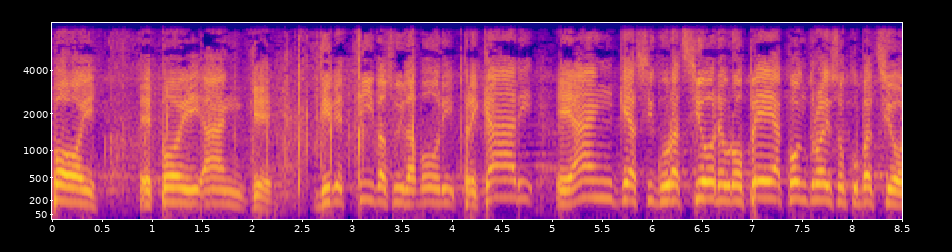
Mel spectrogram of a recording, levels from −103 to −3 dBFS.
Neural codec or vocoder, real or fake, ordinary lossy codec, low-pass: none; real; Opus, 64 kbps; 7.2 kHz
